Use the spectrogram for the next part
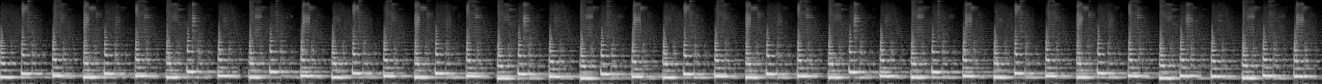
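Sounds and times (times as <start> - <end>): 
modern techno lead loop: 0.0 - 13.2.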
